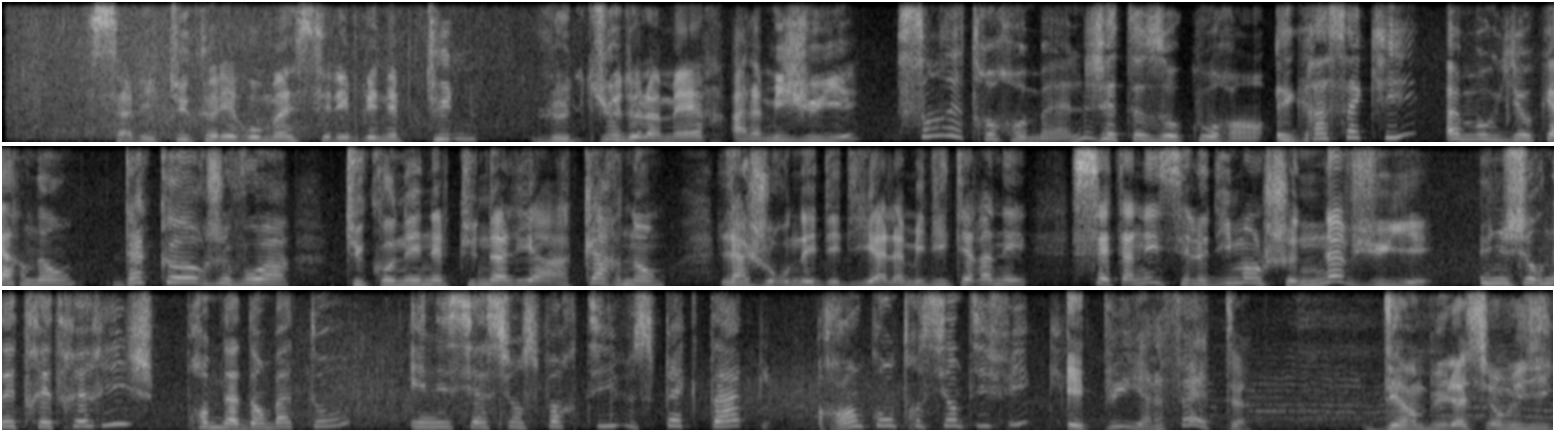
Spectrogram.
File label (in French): spot radio; mauguio carnon; neptunalia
